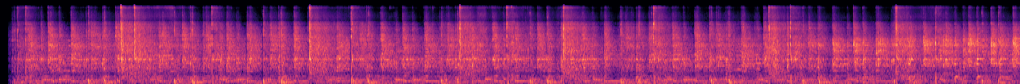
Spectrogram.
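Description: Procession drums played together in a fast, continuous rhythm of dense strikes.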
